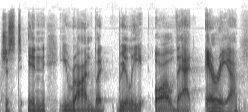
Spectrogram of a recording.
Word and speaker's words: Iran: the USA playing against Iran and I'm only saying it correctly because I learned yesterday during the press conference I've been saying I ran like Flock of Seagulls my entire life exactly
